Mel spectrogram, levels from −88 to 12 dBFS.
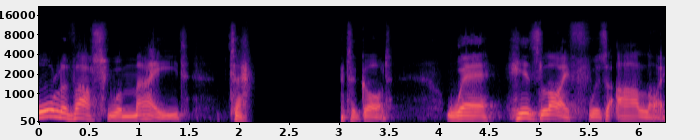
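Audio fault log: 2.07–3.05 s, long network dropout: right after "us were made to", the last sound is drawn out as a brief buzz or hiss that fades, then about 0.85 s of silence follows before the audio resumes. This is likely a stream interruption in which about 0.96 s of audio never arrived. Unlike a short packet-loss glitch, the concealment gives up and falls silent, and playback resumes further on with that stretch missing instead of picking up where it stopped.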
